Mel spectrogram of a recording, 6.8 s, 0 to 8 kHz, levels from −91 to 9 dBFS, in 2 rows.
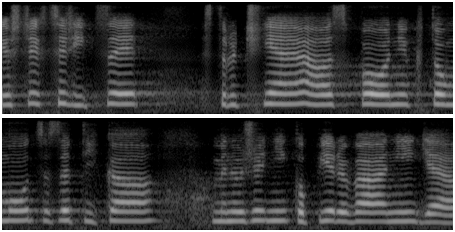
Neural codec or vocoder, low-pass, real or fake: codec, 24 kHz, 0.5 kbps, DualCodec; 7.2 kHz; fake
